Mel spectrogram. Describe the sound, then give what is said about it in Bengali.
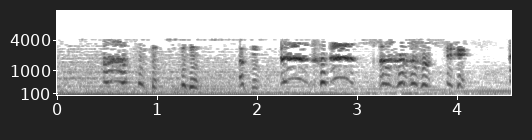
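A person cries in short, halting whimpers and sobs, with broken high-pitched bursts and catching breaths separated by brief pauses. “এই চুপ কর, দেখি কাঁদতে বসিস না তো প্রাইমারি স্কুলের বাচ্চাদের মতো।”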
